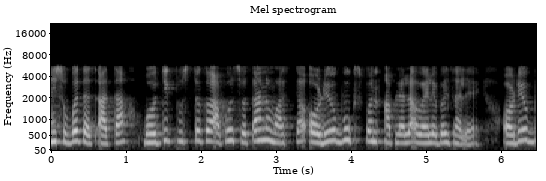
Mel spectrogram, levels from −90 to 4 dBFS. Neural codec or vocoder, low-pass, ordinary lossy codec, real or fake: none; 5.4 kHz; none; real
